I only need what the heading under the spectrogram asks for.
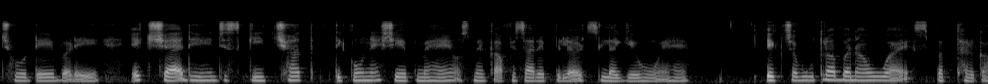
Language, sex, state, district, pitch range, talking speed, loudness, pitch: Hindi, female, Jharkhand, Jamtara, 165-185 Hz, 150 wpm, -31 LUFS, 175 Hz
